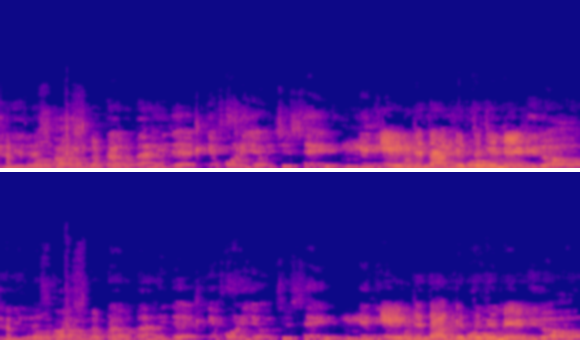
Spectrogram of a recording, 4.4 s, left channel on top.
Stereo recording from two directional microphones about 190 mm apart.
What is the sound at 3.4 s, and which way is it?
Speech, 15° right (ahead or behind).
